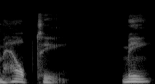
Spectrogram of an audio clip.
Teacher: you form the P, you form the T. but you don't release the explosion of air for the T. You hold the silence for a millisecond and then go straight into the M help T. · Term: held sound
